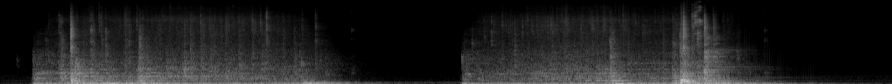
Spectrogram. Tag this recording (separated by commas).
Sliding door, Door, Domestic sounds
